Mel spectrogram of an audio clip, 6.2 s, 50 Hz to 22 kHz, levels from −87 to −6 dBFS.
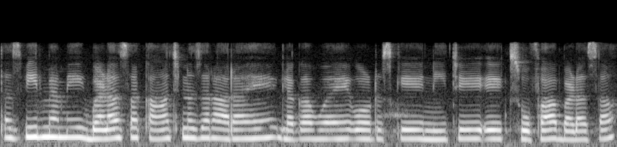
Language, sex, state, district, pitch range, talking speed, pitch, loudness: Hindi, female, Chandigarh, Chandigarh, 210-230 Hz, 195 wpm, 215 Hz, -14 LUFS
